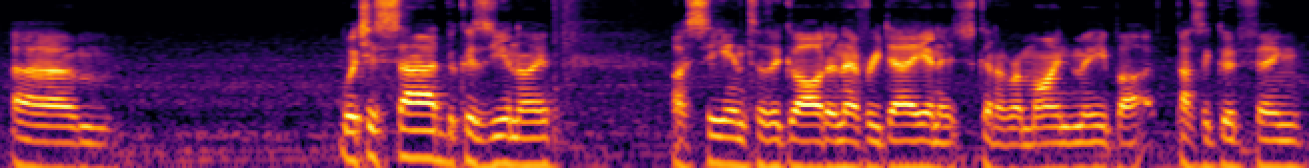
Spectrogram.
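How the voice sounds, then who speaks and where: Talking to camera in his small home office, this British man, an eBay reseller vlogger, gives a casual, rambling vlog with plenty of ums and false starts. His fairly low voice is somewhat stuffy and bunged up, over slight background noise.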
